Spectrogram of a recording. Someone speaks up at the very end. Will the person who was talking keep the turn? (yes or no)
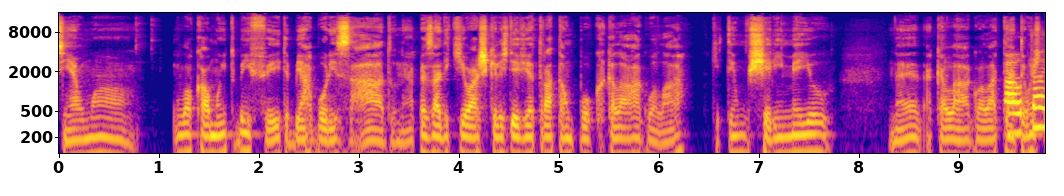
yes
